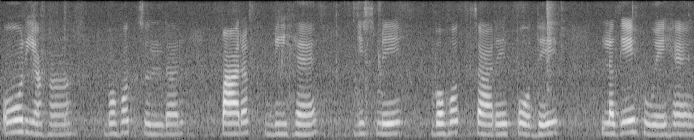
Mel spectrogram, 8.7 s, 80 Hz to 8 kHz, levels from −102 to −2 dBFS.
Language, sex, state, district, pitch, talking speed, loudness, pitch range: Hindi, female, Haryana, Jhajjar, 215 Hz, 90 wpm, -19 LUFS, 210-225 Hz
